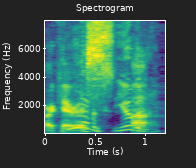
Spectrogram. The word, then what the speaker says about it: Arcaris: It rhymes with your own name, Chris.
